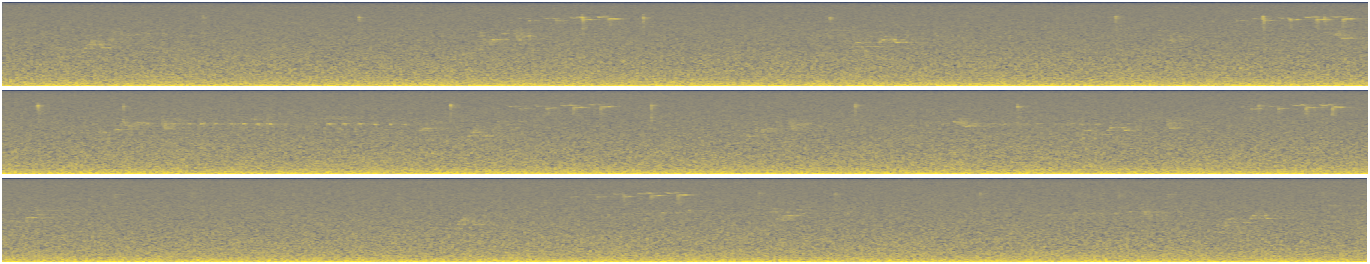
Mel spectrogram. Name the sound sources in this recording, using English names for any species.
Black-throated Green Warbler, Swainson's Thrush, Blackburnian Warbler, Red Crossbill, Blue-headed Vireo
